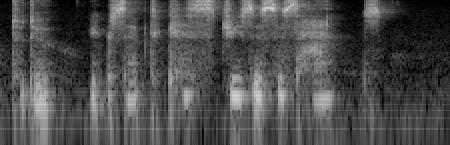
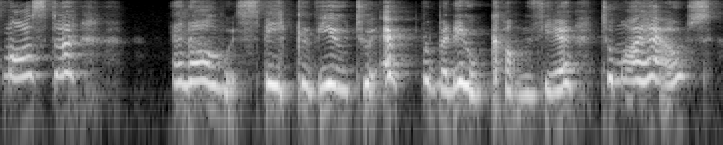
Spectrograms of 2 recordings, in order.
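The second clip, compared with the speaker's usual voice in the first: higher, louder desperate plea; pleading innkeeper; 11 semitones higher, 11 dB louder than usual. A narrator's reading. Innkeeper begs Jesus to heal his daughter, pleading. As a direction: beg the master for your daughter.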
